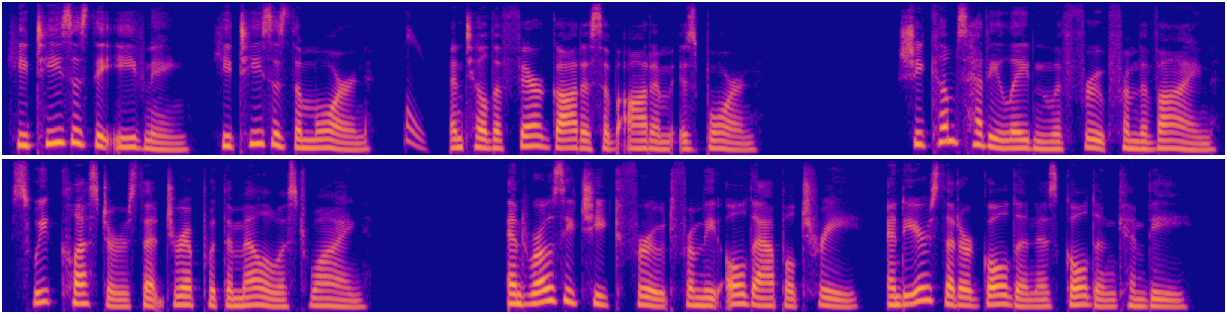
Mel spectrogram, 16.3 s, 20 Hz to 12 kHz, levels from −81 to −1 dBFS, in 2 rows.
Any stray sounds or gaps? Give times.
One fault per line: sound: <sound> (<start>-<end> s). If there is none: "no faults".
sound: chirp (2.7-2.9 s)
